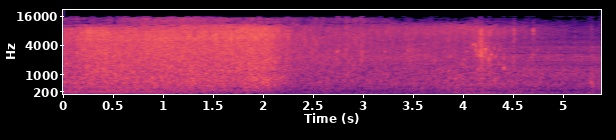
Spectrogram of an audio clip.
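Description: Heavy splashing and churning seawater from a great white shark thrashing at the surface, loud for about the first two seconds, then dropping to a softer wash of water.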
